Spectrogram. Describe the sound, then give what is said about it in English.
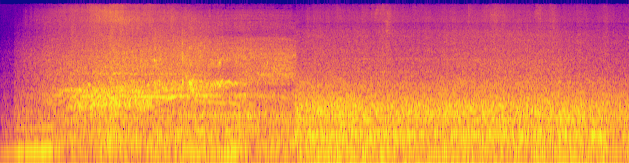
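A tram roars along, a loud continuous rumble with a metallic squeal early on, the sound abruptly turning duller and more enclosed partway through as the tram enters a tunnel. No one speaks. “The tram disappears into the tunnel.”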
